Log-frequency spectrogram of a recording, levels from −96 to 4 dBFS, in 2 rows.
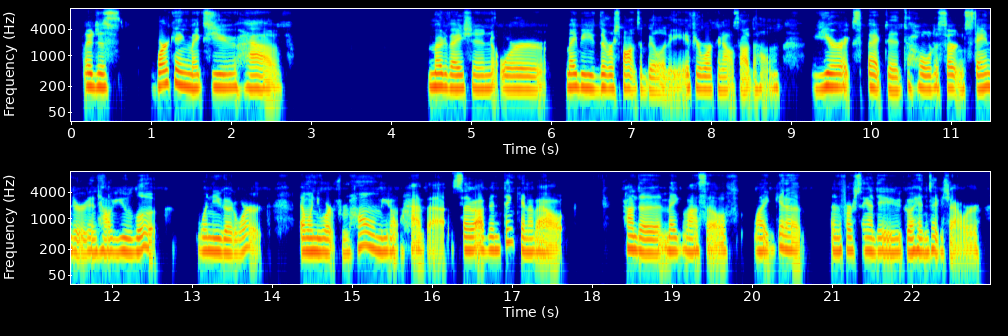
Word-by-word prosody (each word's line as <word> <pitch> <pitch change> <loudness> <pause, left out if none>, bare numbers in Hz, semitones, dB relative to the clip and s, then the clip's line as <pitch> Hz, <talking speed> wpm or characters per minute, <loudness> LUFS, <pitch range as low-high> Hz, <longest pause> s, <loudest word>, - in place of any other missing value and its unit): It 200 0 +5
just 190 -2 0 0.4
working 215 -1 +5
makes 180 +1 -1
you 190 0 +2
have 180 -2 +2 1.9
motivation 180 -2 +2
or, 170 -1 +1 0.3
maybe 190 -1 +3
the 180 +2 +1
responsibility, 175 -3 -1
if 180 - -2
you're 175 - 0
working 170 -1 0
outside 160 - -2
the - - -7
home, 180 +1 -6 0.4
you're 190 +2 +4
expected 170 -4 -1
to 200 - -8
hold 185 -2 0
a - - -1
certain 180 -1 0
standard 175 -2 0
in 170 -2 -1
how 170 -2 -1
you 175 0 0
look, 180 +6 +1 0.5
when 185 -1 0
you 180 -1 +2
go 170 -1 +3
to 155 - -2
work, 185 +7 -2 0.5
and 180 - +3
when 180 0 +4
you 175 - +3
work 170 -1 0
from 165 0 -6
home, 220 0 0
you 180 - 0
don't 175 - -4
have - - -1
that, - - -3
so 190 -2 +1
I've 190 -1 +3
been 190 0 -1
thinking 270 -8 -2
about 170 -1 0 0.8
kinda 175 -5 +3
make 185 0 0
myself, 180 -1 -2 0.2
like, 180 +2 -1
get 215 +2 0
up, 195 - 0 0.3
and 180 - -1
the - - -2
first 185 -2 -2
thing 185 0 -1
I - - +1
do, 170 -1 -1
go 175 - 0
ahead 175 0 +1
and 170 - -4
take 200 - -1
a - - -7
shower - - -4
180 Hz, 170 wpm, -24 LUFS, 170-190 Hz, 1.9 s, It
